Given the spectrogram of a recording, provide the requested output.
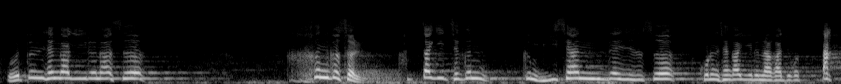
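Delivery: usual speaking voice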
